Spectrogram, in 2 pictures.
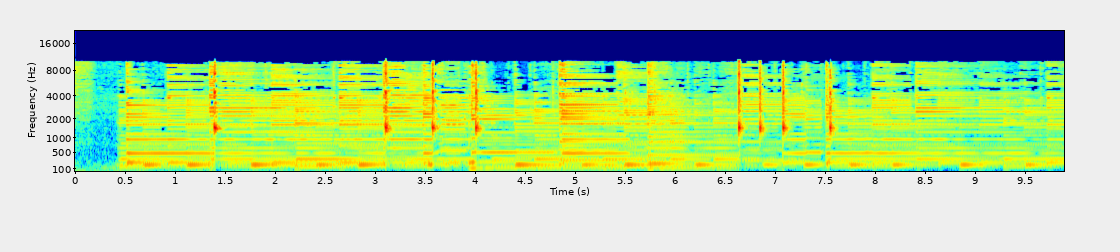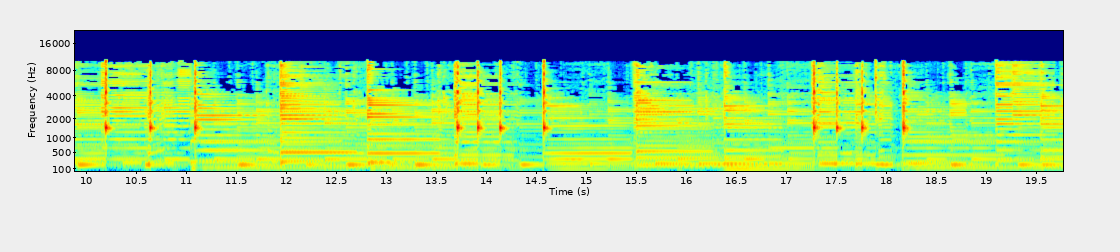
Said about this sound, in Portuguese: A gente vai tocar um som chamado ….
